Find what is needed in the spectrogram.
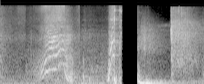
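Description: Zipper on a nylon duffel bag pulled along in a couple of quick strokes. The sound cuts off suddenly just past halfway and is followed by a low thud.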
